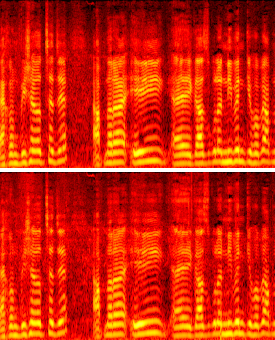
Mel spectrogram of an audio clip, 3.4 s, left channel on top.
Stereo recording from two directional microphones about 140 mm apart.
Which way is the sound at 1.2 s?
45° left (ahead or behind).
